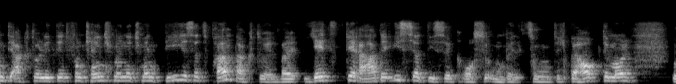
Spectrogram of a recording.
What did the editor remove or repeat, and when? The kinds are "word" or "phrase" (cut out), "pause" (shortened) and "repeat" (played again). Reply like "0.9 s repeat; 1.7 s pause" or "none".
none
